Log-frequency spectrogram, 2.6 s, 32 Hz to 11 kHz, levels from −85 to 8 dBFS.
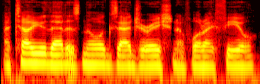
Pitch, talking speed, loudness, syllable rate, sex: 120 Hz, 255 wpm, -15 LUFS, 6.0 syllables/s, male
